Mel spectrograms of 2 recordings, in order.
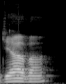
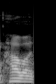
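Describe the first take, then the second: First: "Java" as YA-va, English J; pronunciación inglesa. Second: "Java" with Spanish jota, HA-va; pronunciación española. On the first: ("Java" dicho "yava", a la inglesa) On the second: ("Java" con jota española) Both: Shown as a demonstration. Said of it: "se pronuncian diferente".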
